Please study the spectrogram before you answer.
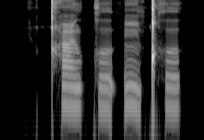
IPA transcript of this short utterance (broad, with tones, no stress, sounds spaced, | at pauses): qʰ ĩ˧ u̯ k ʊ˧ ʔ ĩ˦˨ ǃʰ ʊ˦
